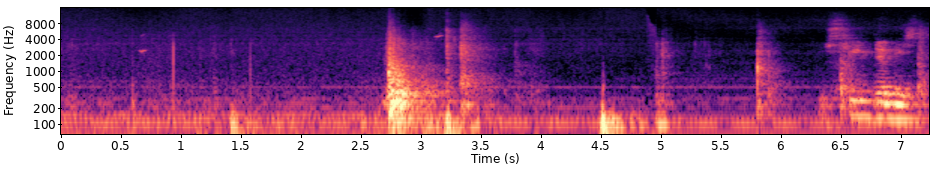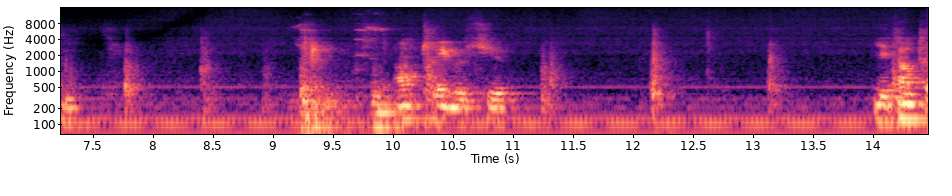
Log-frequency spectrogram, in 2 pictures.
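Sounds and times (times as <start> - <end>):
door opening and closing: 2.7 - 5.2, 9.2 - 10.3
speech: 6.4 - 7.5, 10.0 - 11.1, 14.0 - 14.4.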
